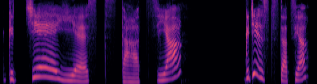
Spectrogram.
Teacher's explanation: Note the rising intonation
